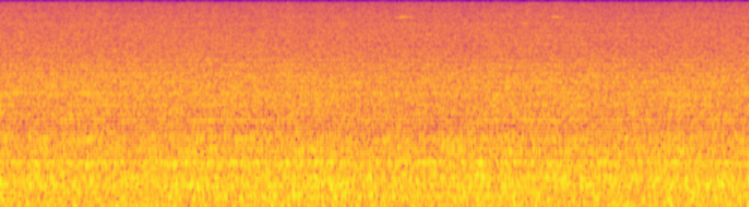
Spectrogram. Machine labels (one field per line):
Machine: fan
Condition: normal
